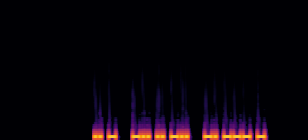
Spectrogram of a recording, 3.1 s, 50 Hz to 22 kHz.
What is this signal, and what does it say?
Morse code, heard as a keyed tone, about 50 wpm, 700 Hz. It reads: IT DID NOT
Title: Sets of 3 Words 50wpm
